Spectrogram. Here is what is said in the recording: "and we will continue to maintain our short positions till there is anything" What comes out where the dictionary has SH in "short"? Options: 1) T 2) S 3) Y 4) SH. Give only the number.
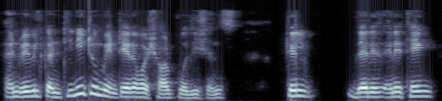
4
